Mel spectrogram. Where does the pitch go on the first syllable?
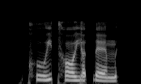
rising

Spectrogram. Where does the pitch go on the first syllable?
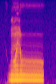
high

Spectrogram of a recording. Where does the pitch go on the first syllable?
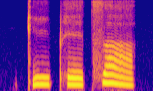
low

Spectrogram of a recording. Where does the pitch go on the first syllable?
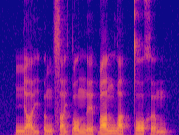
low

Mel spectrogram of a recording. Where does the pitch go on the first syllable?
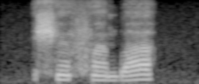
low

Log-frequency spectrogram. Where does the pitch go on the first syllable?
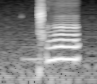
high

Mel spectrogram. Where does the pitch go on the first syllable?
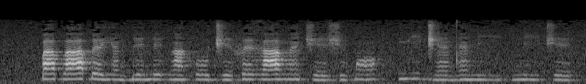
high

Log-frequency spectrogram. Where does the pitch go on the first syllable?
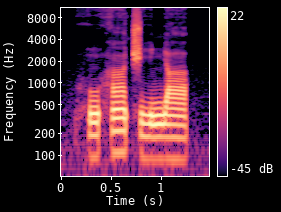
low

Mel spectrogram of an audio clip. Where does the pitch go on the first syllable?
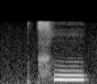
low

